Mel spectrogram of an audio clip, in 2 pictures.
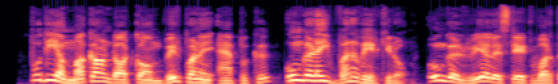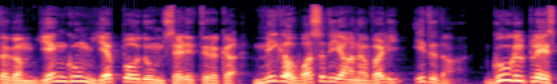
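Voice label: Tamil, M, Narration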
